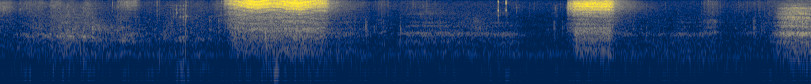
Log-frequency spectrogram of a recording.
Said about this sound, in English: So the hairspray now acts as a way to give me more texture, more dimension, and it gives me a lot more movement.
